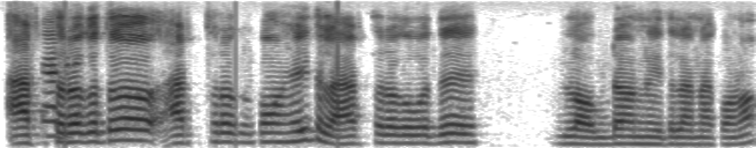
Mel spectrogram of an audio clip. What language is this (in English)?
Odia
